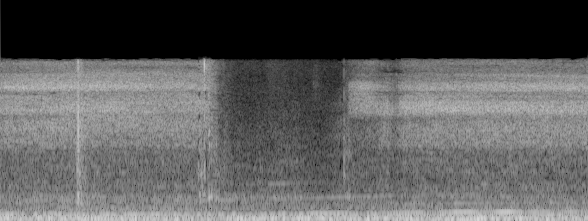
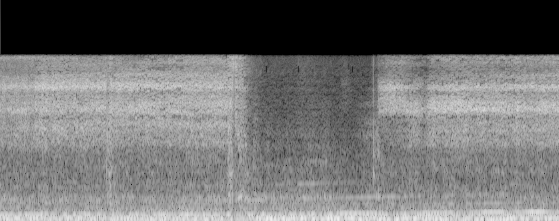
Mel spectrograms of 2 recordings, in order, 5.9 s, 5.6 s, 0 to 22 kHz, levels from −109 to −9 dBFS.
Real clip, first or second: first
